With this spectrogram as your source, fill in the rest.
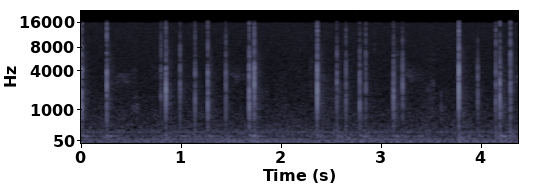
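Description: Long nails tap and knock on the cardboard cover of a cactus-print hardcover notebook. About 17 short, sharp, bright clicks come at an irregular pace, each dying away almost instantly over a quiet, steady low background.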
